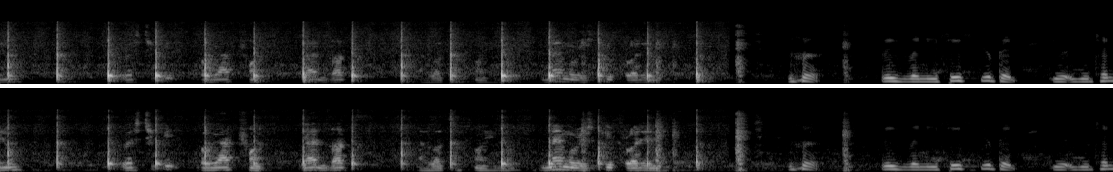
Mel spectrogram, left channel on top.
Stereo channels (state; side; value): normal; both; correlation 0.81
